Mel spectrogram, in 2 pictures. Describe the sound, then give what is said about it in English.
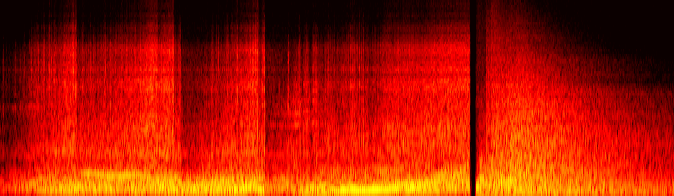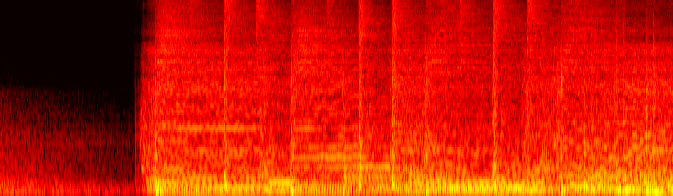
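Swirling backwards guitar and a spacey, alien engine-like revving roar on a record fill the first half, winding down in a long falling sweep to a crash as a loud full band abruptly kicks in. No one speaks. “some backwards guitar wankery, some spacey alien engine revving, complete with a crash, and a bluesy dirge with some ah filler.”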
